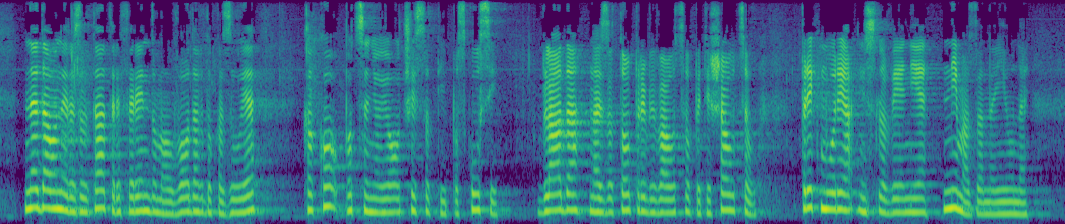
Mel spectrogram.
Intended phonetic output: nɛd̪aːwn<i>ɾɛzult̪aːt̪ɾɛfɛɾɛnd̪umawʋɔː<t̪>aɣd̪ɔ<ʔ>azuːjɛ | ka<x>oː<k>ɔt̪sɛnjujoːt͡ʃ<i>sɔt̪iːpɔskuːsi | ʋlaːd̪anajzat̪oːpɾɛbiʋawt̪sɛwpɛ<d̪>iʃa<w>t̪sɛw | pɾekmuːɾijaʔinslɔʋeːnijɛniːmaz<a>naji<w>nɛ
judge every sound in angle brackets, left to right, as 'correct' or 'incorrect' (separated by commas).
correct, incorrect, incorrect, incorrect, incorrect, correct, incorrect, correct, correct, correct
